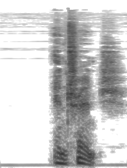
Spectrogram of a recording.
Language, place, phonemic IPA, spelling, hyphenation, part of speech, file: English, Queensland, /ɪnˈtɹent͡ʃ/, entrench, en‧trench, verb, En-au-entrench.ogg
- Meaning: 1. To cut in; to furrow; to make trenches in or upon 2. To cut in; to furrow; to make trenches in or upon.: To dig or excavate a trench; to trench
